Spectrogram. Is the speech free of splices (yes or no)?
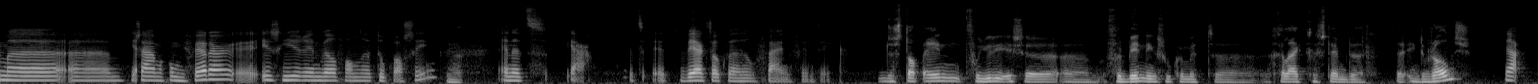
no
